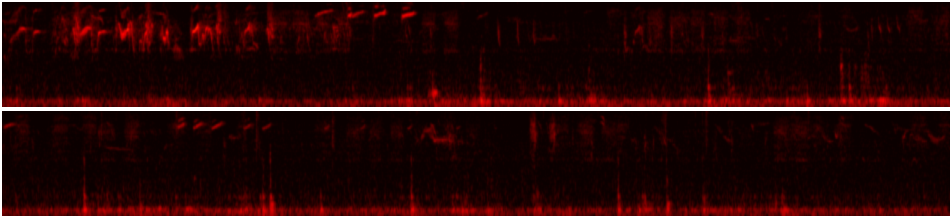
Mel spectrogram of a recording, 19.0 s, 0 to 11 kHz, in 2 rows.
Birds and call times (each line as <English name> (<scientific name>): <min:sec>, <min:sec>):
Superb Starling (Lamprotornis superbus): 0:01.3
Red-cheeked Cordonbleu (Uraeginthus bengalus): 0:03.7, 0:11.6
Tawny-flanked Prinia (Prinia subflava): 0:14.8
